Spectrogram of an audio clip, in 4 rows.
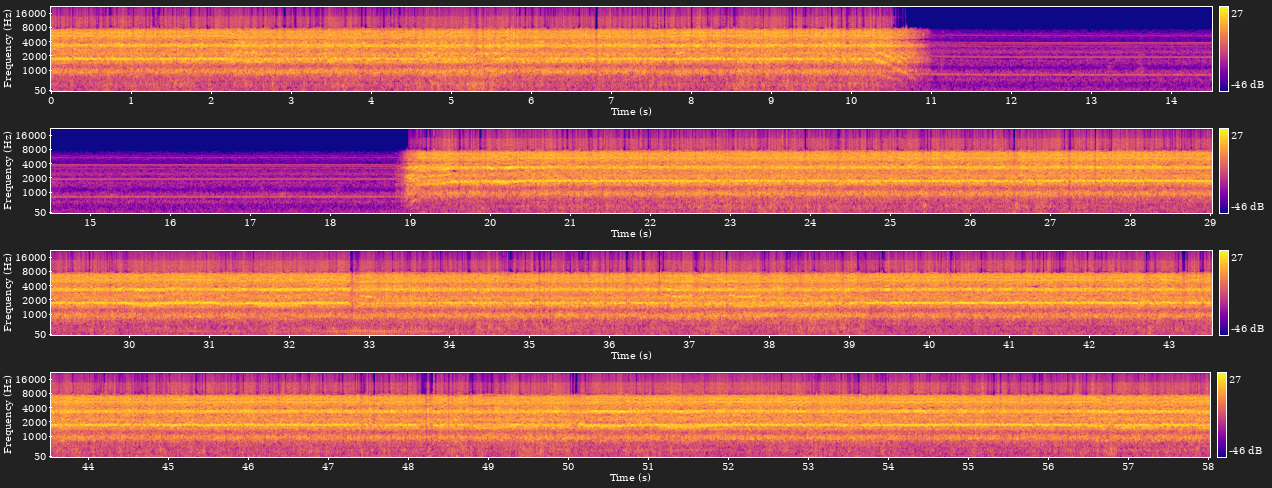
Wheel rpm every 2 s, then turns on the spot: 230, 230, 230, 230, 230, 90, 0, 0, 0, 70, 230, 230, 230, 230, 230, 230, 220, 230, 230, 230, 230, 230, 230, 240, 230, 220, 230, 230, 220.
none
